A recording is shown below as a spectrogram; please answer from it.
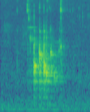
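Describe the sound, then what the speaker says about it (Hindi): A few small drips as cotton is dipped into water and lifted out, faint and close, lasting under a second in a quiet room. "पानी में डिप करना है"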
